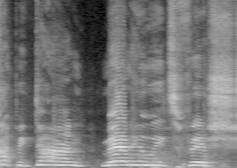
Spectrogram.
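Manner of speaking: put-on British accent. Joking about how a british man says methane: mock british accent. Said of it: "he's actually British, so it's, you know, methane".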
